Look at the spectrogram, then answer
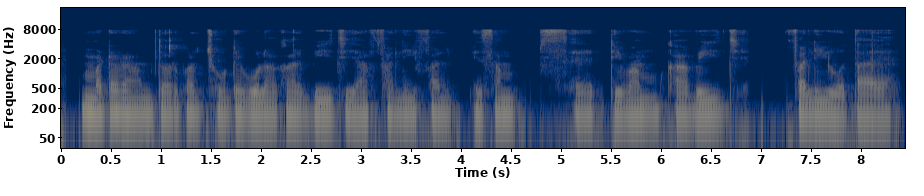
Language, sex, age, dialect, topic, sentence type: Hindi, male, 18-24, Kanauji Braj Bhasha, agriculture, statement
